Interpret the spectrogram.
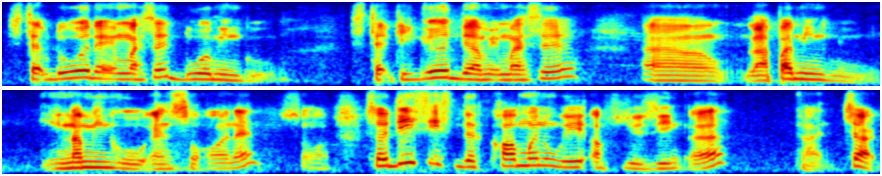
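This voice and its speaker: A man's voice: fairly high pitch, lively intonation, moderate pace, sharp tone, dry recording. Malaysian man teaching over a video call. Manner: explains step by step, repeats points, many "okey"s. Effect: heard over a video call meeting recording. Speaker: instructor. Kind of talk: teaching over a shared screen, mixing English and Malay. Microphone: computer mic on a video call.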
